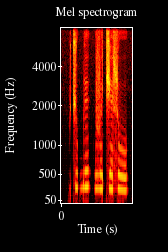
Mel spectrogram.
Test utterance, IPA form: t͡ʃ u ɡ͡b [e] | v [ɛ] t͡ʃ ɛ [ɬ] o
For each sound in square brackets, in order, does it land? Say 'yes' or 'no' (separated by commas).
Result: yes, yes, yes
